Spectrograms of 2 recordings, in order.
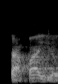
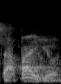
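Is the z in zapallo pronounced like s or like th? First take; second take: th; s. First: The z is pronounced like a th. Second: The z is pronounced like an s. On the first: This is not how it is said locally. "No decimos zapallo" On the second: This is how it is said locally. "decimos zapallo, ¿no? Con S"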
